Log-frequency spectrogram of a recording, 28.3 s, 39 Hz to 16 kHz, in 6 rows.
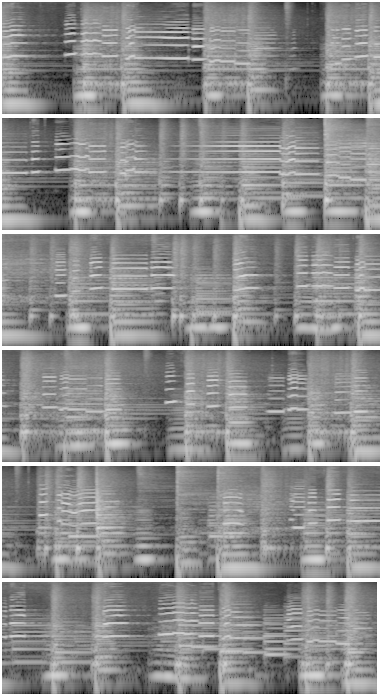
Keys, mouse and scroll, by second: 2.2 middle click, 2.6-3.0 scroll down 1, 3.1-4.0 scroll down 3, 4.0 click, 4.0 scroll down 1, 4.3 middle click, 5.0 click, 6.0 scroll down 1, 6.2 middle click, 6.8 click, 7.1 middle click, 8.4 s, 9.7 s, 11.0 scroll up 1, 11.2 middle click, 12.2 click, 12.5 middle click, 13.2-13.7 scroll up 1, 13.7 middle click, 13.7-14.0 scroll up 3, 14.1 click, 14.6 scroll down 1, 14.8 click, 16.1 click, 17.1 middle click, 20.2 click.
